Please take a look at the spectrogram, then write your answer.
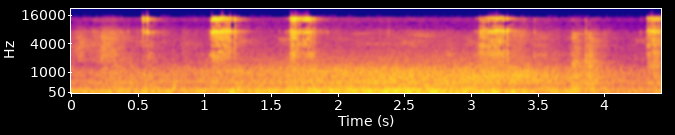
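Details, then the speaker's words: SK 1/4-inch ratchet after rebuild (taken apart, cleaned, lubricated, pawl and circlip refitted): crisp, even bursts of fine clicks, five strokes in under five seconds, with no grinding or slipping. Normal ratchet clicking. "SK brand 1/4 inch ratchet. Restored and cleaned, lubricated, and working great."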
